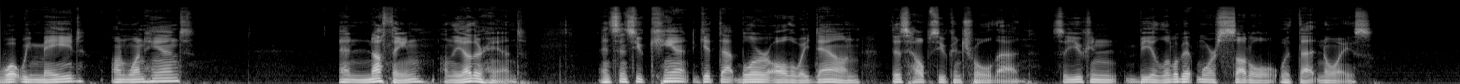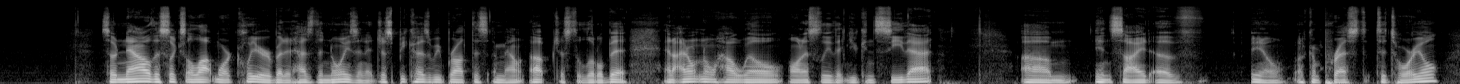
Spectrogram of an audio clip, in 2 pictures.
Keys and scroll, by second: 20.3 i, 26.3 i.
